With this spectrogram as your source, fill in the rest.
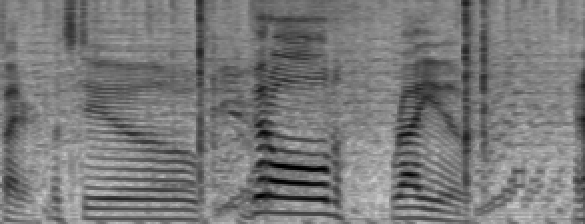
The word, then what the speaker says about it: Ryu: Let's do good old Ryu, and I pronounce it Ryu because I'm 40.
